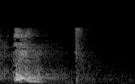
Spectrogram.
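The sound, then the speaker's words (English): Someone clears their throat twice: first a rough, rasping burst, then after a short pause a briefer and fainter one, with near silence afterwards. “I apologize for any throat clearing that might happen.”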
